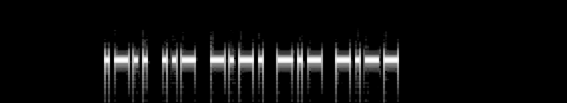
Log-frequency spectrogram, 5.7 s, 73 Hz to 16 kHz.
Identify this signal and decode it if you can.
Morse code, heard as a keyed tone, about 25 wpm, 700 Hz. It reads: LUCKY
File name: 5 Letter Words - First 3 Letters Given - 25wpm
